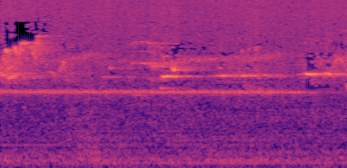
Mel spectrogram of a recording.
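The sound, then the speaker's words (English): A continuous chorus of tree frogs and toads in woodland in Marion County, overlapping high-pitched trills holding steady throughout, fairly soft, over a low background rumble with no one speaking. “Tree frogs, toads.”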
